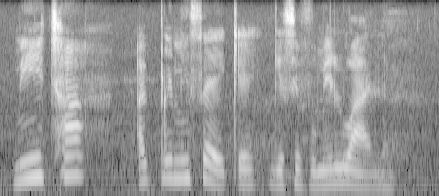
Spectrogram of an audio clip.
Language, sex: Xhosa, female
